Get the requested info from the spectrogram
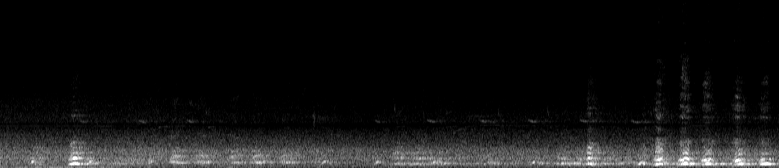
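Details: Many dogs barking in a dog shelter, a chorus of distant yaps and barks throughout, with a burst of louder, rapid barks from a nearer dog in the final two seconds.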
